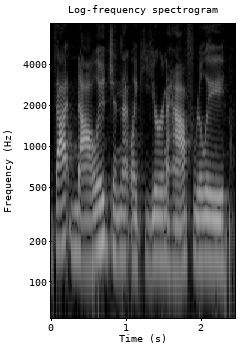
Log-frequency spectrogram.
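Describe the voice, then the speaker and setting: A woman in her thirties telling stories in a casual interview, animated, acting out quotes, with many fillers. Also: deep voice, a little fast. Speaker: guest.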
